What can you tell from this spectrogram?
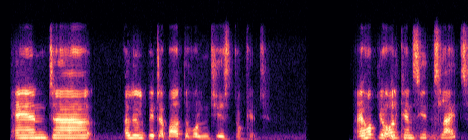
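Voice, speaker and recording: A woman with a German accent and a medium pitch speaks at a moderate pace with fairly even intonation, big swings in loudness, and long, frequent pauses. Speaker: volunteer coordinator. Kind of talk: online meeting presentation.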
